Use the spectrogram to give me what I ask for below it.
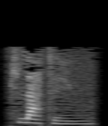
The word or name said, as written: plaiting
